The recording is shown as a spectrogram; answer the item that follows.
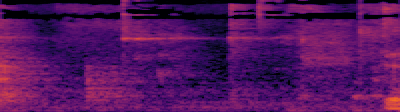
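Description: Quiet handling as crimped monofilament line is fitted onto a force gauge test stand, with a short faint high ring about half a second in.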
